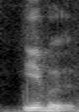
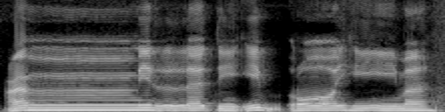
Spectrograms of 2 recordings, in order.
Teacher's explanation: Ba di sini dibaca dengan bacaan qalqalah, yaitu artinya memantul. Apa yang dipantulkan adalah bunyi suara huruf ba-nya, yaitu ib. Nah, tidak dibaca dengan Ibrahim.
